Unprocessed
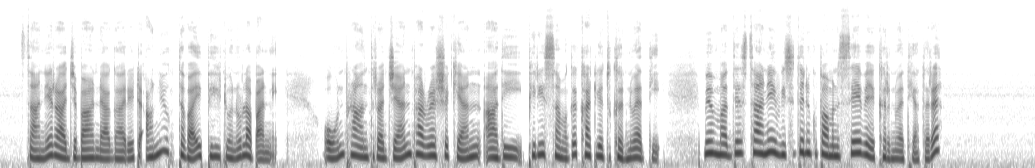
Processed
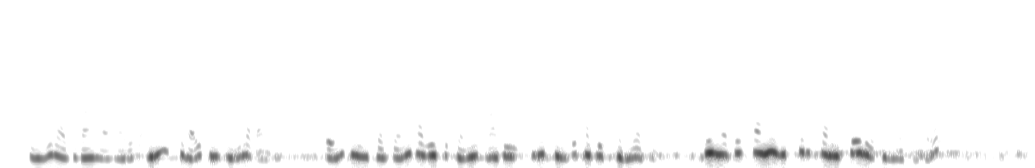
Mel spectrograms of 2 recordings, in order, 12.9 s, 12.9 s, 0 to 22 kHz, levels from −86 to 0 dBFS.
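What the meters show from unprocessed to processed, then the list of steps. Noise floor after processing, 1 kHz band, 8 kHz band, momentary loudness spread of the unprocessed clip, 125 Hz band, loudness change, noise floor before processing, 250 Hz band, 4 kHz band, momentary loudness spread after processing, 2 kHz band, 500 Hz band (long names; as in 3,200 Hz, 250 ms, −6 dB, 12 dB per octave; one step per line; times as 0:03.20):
below −85 dBFS, below −30 dB, below −30 dB, 5 LU, −12.0 dB, −7.5 dB, −68 dBFS, −6.5 dB, below −40 dB, 20 LU, below −40 dB, −25.0 dB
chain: feedback delay with all-pass diffusion 1,120 ms, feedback 67%, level −7.5 dB
every bin expanded away from the loudest bin 4 to 1
level −3 dB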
